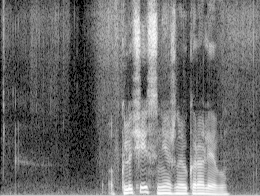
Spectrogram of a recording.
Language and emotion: Russian, neutral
